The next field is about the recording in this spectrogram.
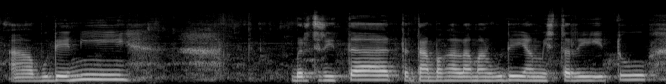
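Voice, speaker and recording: A woman with a fairly low pitch speaks at a fairly slow pace, with audible room echo and noticeable background noise. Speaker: YouTuber, storyteller. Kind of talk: casual vlog talk. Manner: hesitant, many fillers.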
